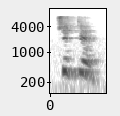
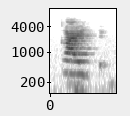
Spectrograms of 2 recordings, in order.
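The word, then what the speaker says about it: chitin: Many children including me if I tell you so many of us pronounce as chittin. Uh at first when I read this I was also pronouncing it as chittin but it's not chitten it's kiten and in animals and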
